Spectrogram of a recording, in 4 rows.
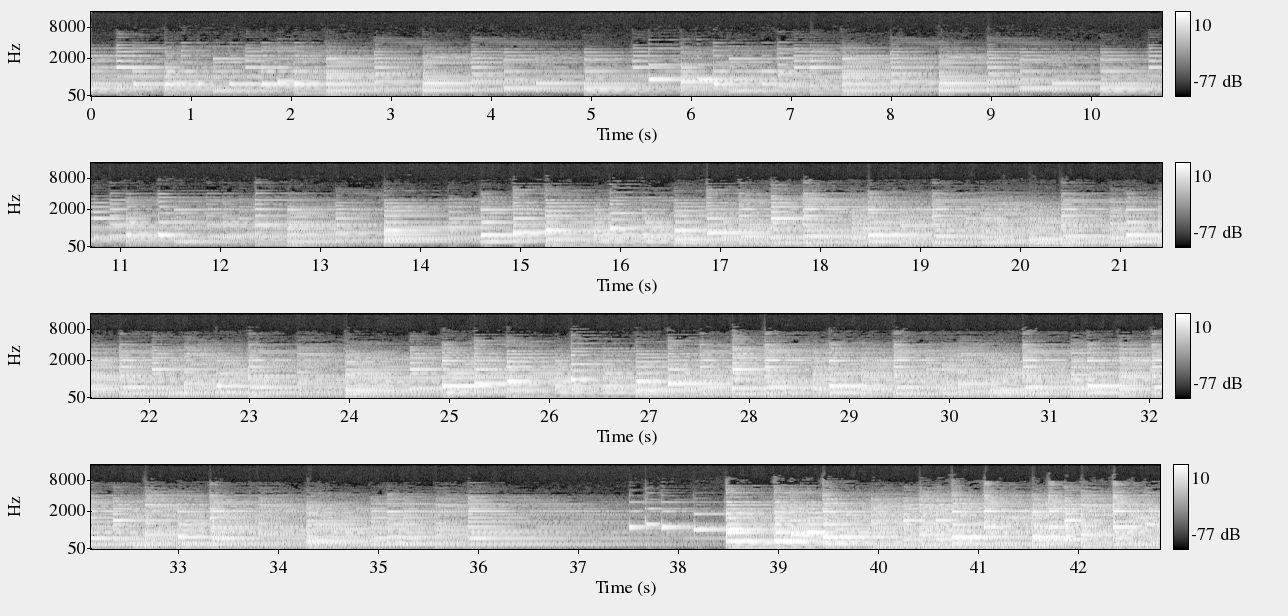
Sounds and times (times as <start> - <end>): Music: 0.0 - 42.8.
